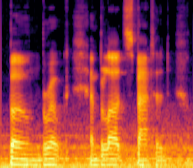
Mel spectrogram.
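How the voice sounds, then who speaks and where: A man speaks with music playing in the background. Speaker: voice actor. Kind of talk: story narration.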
